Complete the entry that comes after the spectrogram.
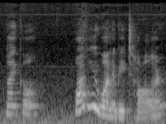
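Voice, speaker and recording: A caring, earnest storybook dad, voiced by a woman reader, gently teaching and encouraging a young child. The recording carries some noise. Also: fairly high pitch, huge pitch swings, fairly quick, vocal fry, voice pushed up, heavily acted. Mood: concerned.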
